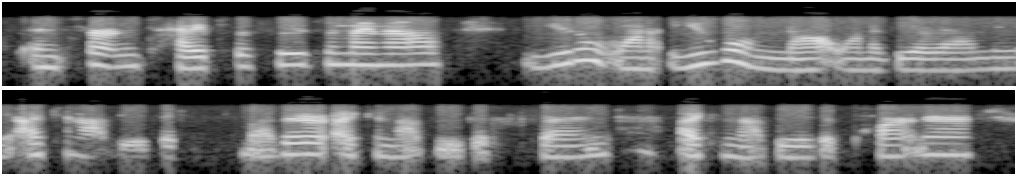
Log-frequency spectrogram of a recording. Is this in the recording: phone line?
yes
